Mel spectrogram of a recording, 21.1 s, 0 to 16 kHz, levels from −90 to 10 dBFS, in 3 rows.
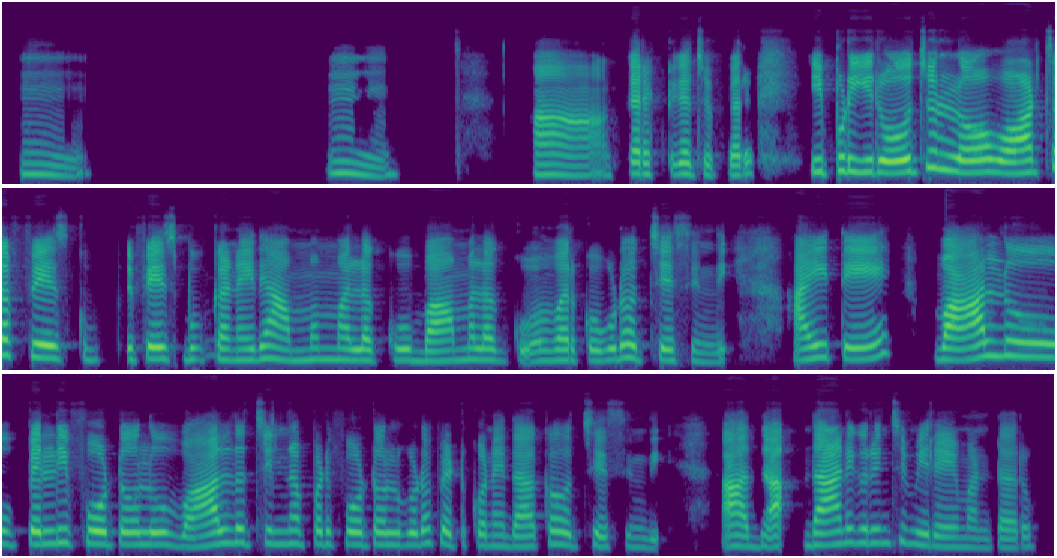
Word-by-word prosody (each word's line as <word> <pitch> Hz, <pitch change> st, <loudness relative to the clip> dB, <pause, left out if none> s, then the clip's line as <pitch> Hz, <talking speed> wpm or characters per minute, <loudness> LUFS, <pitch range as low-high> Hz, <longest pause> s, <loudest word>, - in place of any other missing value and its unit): హ్మ్. 210 Hz, -1 st, -12 dB, 1.6 s
హ్మ్. 220 Hz, -7 st, -8 dB, 1.1 s
ఆ! -, -, +3 dB, 0.6 s
కరెక్ట్‌గా 220 Hz, -1 st, +1 dB
చెప్పారు. 195 Hz, 0 st, -4 dB, 0.5 s
ఇప్పుడు 275 Hz, +1 st, +1 dB
ఈ -, -, +5 dB
రోజుల్లో 260 Hz, +3 st, +5 dB, 0.2 s
వాట్సాప్, 245 Hz, +7 st, +4 dB
ఫేస్క్ 255 Hz, -2 st, +4 dB
బు -, -, -18 dB, 0.3 s
ఫేస్‌బుక్ 230 Hz, -1 st, +1 dB
అనేది 220 Hz, +3 st, -2 dB
అమ్మమ్మలకు, 215 Hz, 0 st, -4 dB, 0.2 s
బామ్మలకు 210 Hz, +1 st, 0 dB
కూ -, -, -6 dB, 0.2 s
వరకు 210 Hz, -1 st, -2 dB
కూడా 245 Hz, +4 st, 0 dB
వచ్చేసింది. 205 Hz, -, -6 dB, 0.5 s
అయితే 240 Hz, -1 st, +1 dB, 0.6 s
వాళ్ళు 280 Hz, +7 st, +5 dB, 0.4 s
పెళ్లి 260 Hz, +2 st, +3 dB
ఫోటోలు, 245 Hz, -1 st, +1 dB, 0.2 s
వాళ్ళు 245 Hz, +8 st, +2 dB
చిన్నప్పటి 255 Hz, -1 st, -6 dB
ఫోటోలు 240 Hz, -1 st, -2 dB
గూడా 260 Hz, +3 st, -4 dB
పెట్టుకునేదాకా 215 Hz, +1 st, -5 dB
వచ్చేసింది. 195 Hz, -3 st, -11 dB, 0.5 s
ఆహ్, 215 Hz, -1 st, +2 dB
దా -, -, +5 dB, 0.3 s
దాని 255 Hz, +4 st, +4 dB
గురించి 275 Hz, +2 st, -8 dB
మీరేమంటారు? 195 Hz, -3 st, -7 dB
225 Hz, 95 wpm, -19 LUFS, 210-255 Hz, 1.6 s, ఈ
